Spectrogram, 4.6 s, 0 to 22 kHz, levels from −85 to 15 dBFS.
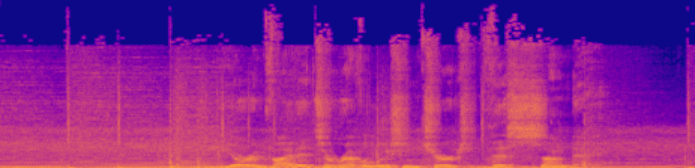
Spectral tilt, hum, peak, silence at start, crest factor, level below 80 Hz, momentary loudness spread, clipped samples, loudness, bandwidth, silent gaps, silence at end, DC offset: -4.5 dB/octave; none; 0 dBFS; 0 s; 14 dB; -26 dBFS; 8 LU; under 0.1%; -13 LUFS; over 20 kHz; none; 0 s; under 0.1%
